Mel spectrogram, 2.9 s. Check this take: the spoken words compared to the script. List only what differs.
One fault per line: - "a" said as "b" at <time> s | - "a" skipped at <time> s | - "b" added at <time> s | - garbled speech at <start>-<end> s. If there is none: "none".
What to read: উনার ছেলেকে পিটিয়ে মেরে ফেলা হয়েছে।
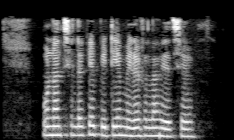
none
